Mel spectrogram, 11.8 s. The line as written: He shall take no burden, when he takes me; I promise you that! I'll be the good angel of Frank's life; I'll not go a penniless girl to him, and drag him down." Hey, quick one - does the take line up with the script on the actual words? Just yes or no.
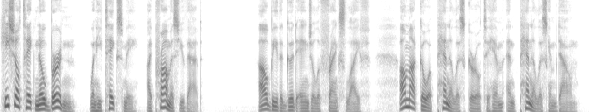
no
